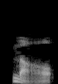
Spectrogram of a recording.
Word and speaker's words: 嫐: 脑，汉语汉字拼音为 n，脑比鸟多一层意思。康熙字典扰脑也，说明脑。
